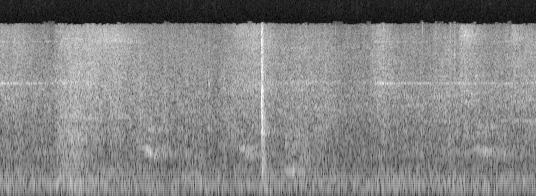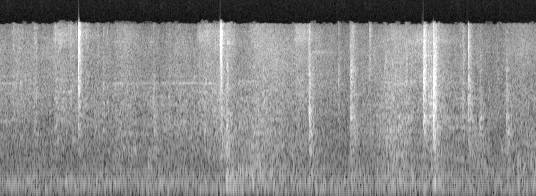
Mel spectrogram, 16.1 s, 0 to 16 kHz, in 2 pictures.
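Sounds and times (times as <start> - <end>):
steady low hum: 0.0 - 16.0
metal drawer sliding: 8.8 - 16.0.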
